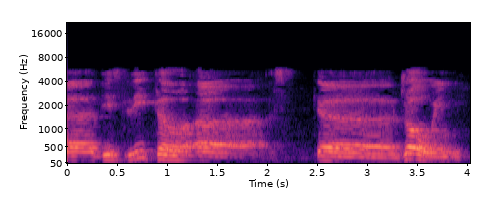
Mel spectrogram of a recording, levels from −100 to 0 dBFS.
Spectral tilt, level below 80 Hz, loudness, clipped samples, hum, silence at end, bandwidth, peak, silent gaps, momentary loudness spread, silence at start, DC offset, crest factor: -7 dB/octave; -80 dBFS; -32 LUFS; under 0.1%; none; 0.1 s; 6 kHz; -16 dBFS; none; 15 LU; 0 s; under 0.1%; 18 dB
